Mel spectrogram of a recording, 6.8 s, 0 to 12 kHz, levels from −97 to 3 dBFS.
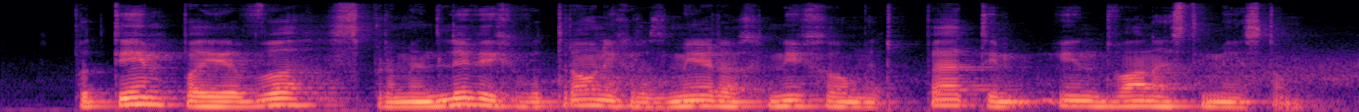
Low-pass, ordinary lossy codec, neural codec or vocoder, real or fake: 10.8 kHz; none; none; real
